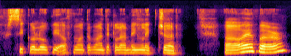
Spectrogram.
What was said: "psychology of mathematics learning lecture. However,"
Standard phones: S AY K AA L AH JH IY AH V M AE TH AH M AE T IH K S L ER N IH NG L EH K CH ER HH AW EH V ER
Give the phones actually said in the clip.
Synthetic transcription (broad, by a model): S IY K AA L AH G IY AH F M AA T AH M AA T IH K L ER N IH NG L EH K CH ER HH AW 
